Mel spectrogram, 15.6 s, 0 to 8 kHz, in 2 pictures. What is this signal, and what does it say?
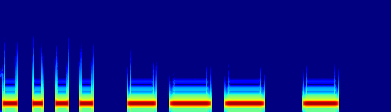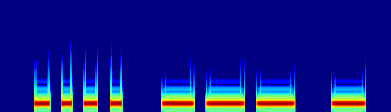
Morse code, heard as a keyed tone, about 5 wpm, 250 Hz. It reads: HOT HOT
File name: morse / morse-training-05WPM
